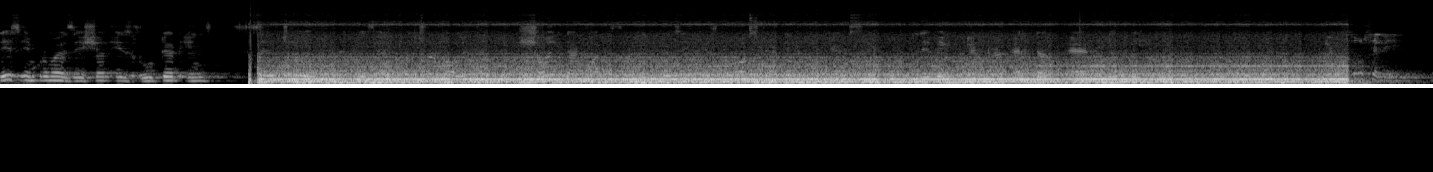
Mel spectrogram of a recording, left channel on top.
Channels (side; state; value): right; silent; digital silence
